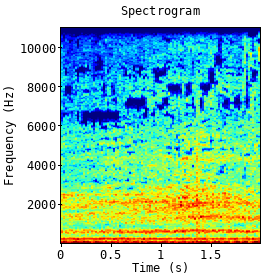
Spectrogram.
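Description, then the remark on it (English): An angry bush stone curlew in Australia growling at a man through the glass back door of his home: a steady, low, buzzing drone that holds unbroken for about two seconds, sounding almost mechanical, like a clothes dryer left on. “Apparently it's called a bush stone curlew.”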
